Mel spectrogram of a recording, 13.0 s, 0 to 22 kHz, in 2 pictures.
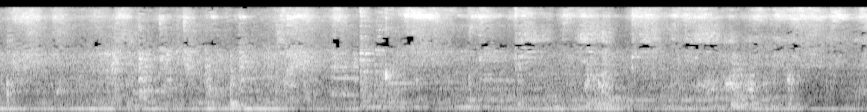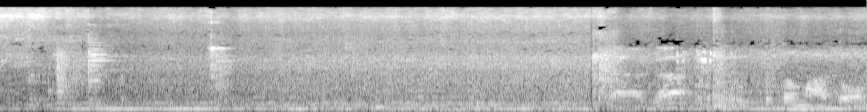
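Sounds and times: ladle scraping a wok: 0:00.0 - 0:07.4.

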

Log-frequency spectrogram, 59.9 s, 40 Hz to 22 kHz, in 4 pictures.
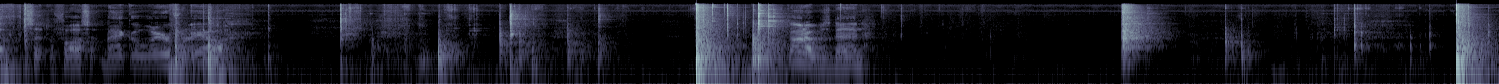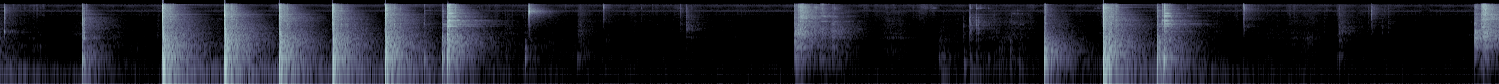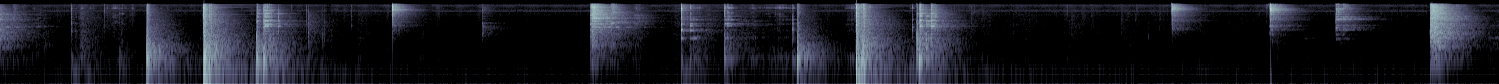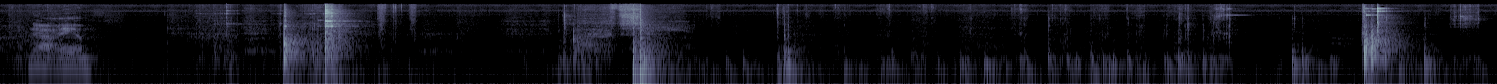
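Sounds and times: hammer striking scrap metal: 0:16.6 - 0:19.8.

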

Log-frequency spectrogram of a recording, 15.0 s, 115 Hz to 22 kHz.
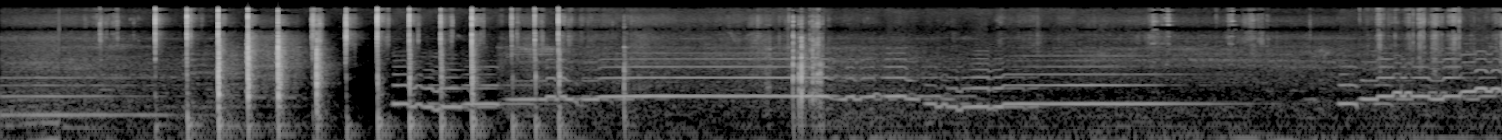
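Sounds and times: stone pestle pounding in mortar: 0:01.6 - 0:05.7.

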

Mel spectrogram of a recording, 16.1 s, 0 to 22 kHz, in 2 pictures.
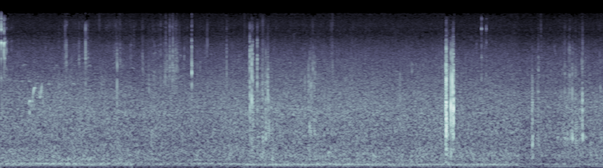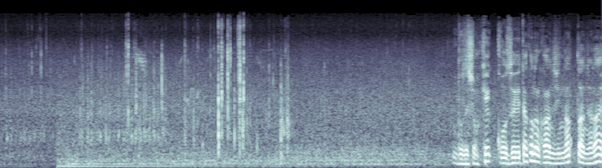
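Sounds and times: low rumble: 0:08.8 - 0:14.2.

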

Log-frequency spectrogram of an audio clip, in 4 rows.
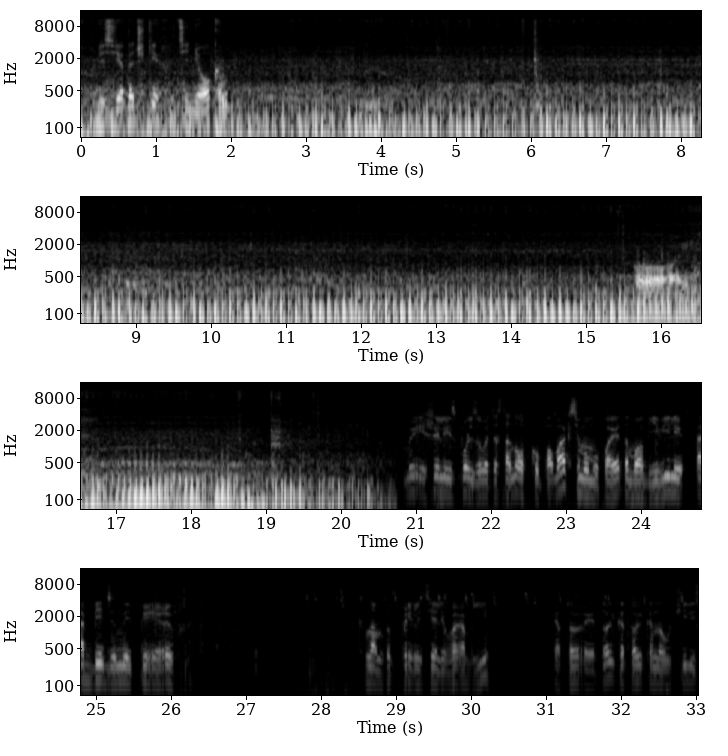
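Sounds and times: motorcycle engine running: 0:00.0 - 0:20.8.

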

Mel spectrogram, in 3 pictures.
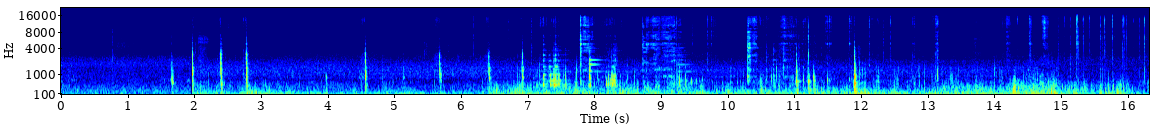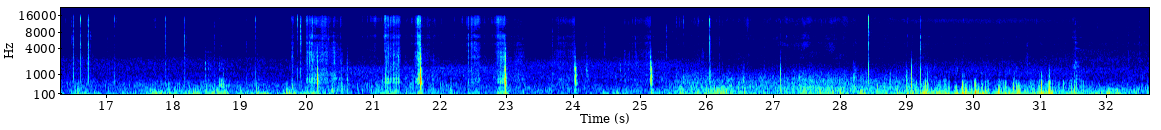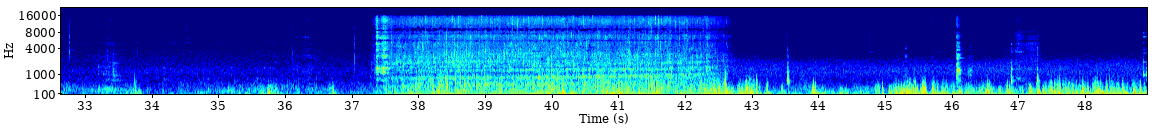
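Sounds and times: water pouring and splashing: 0:37.3 - 0:42.8.

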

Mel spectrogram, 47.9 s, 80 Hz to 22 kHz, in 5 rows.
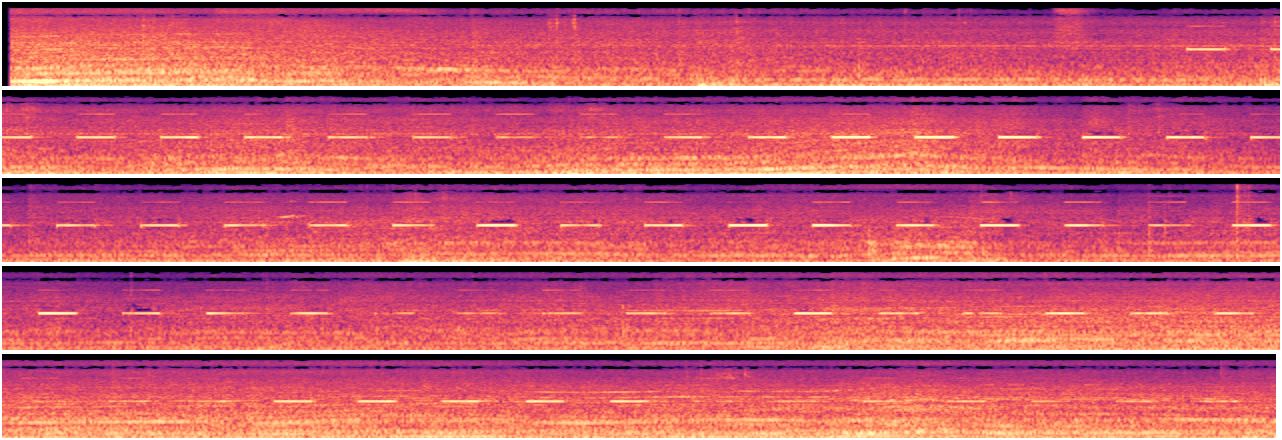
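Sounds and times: truck engine revving: 0:00.0 - 0:47.9
backup alarm beeping: 0:08.4 - 0:47.9.

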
